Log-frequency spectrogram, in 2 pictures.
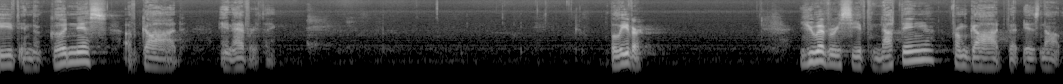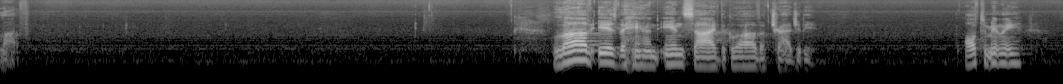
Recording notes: Preached at Bethel Church, Cedar Lake Campus.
